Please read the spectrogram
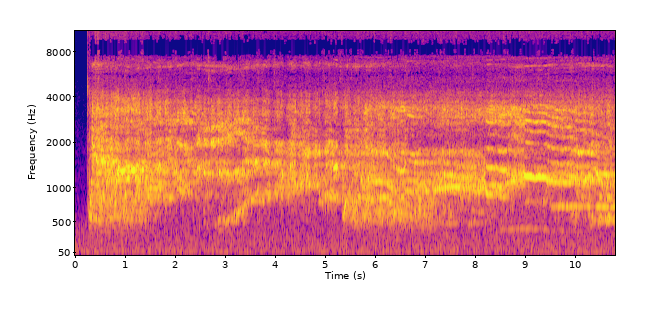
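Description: Animated skeleton-scarecrow Halloween prop on a swing, set off by pressing its try-me button: its small speaker starts suddenly and plays a tinny sound track as the figure swings.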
